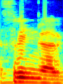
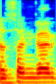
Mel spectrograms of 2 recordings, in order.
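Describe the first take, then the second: First: श्रृंगार with a clear "shr", "sring-gaar"; correct reading. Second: श्रृंगार said as "sangaar", without the r; common misreading. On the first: Teacher giving students the proper word, श्रृंगार said as "sringaar". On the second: Teacher reading a common misspelling to students, श्रृंगार misread as "sangaar". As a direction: drop the r, "san-gaar" for श्रृंगार. Misspelt word read, then the correct one. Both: Shown as a demonstration.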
